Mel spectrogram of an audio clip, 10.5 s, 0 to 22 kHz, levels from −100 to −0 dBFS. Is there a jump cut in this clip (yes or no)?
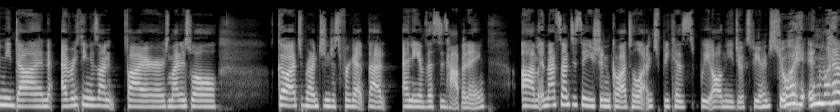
yes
